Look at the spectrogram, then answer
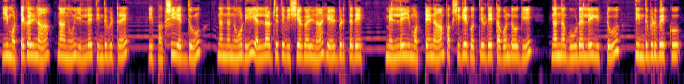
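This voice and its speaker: A woman's voice: mid-range voice, little pitch movement, unhurried, dark tone, pitched below the performer's own voice, close to an everyday voice. Woman voicing a sly, greedy cartoon snake. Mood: scheming. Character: greedy sneaky egg-eating snake. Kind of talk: children's cartoon story acting.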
